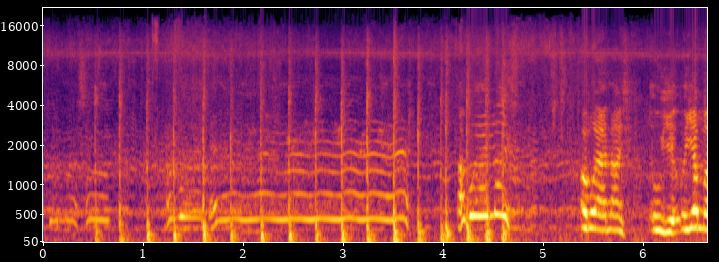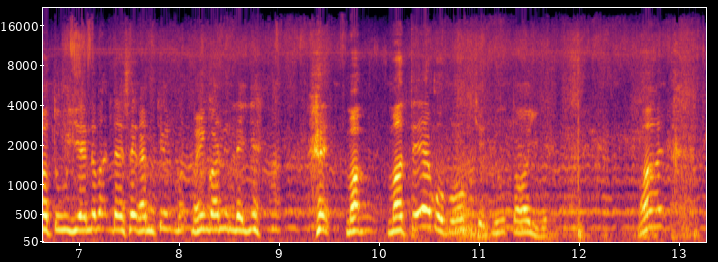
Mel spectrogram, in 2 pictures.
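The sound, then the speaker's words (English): A dense swarm of bees drones around a hive, the buzzing steady and layered at first, then swelling and wavering in pitch after a brief lull. “Here are bees.”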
